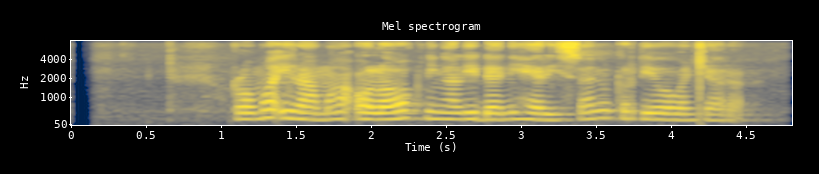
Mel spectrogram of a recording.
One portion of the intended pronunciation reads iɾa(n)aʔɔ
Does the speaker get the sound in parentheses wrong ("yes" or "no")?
yes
